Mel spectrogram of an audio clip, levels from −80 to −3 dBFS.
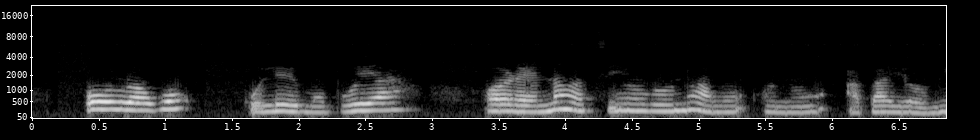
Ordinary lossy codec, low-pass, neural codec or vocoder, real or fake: AAC, 32 kbps; 19.8 kHz; vocoder, 44.1 kHz, 128 mel bands every 256 samples, BigVGAN v2; fake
